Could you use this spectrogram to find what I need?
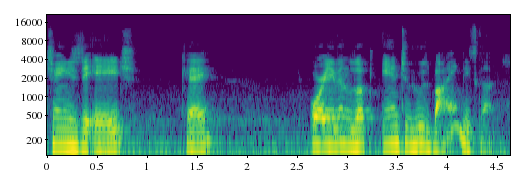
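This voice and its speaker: A man with a fairly high voice speaks at a fairly slow pace, somewhat breathy, with audible room echo. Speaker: political commentary podcast host. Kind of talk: casual political discussion. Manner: occasional stutter; animated, emphatic.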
